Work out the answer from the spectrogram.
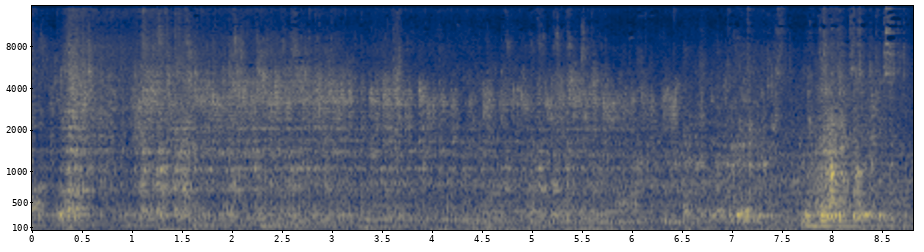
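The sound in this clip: A toilet flushes with a continuous rushing roar of water that holds steady and swells briefly near the end, with no talk over it.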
